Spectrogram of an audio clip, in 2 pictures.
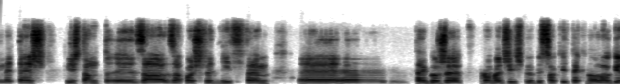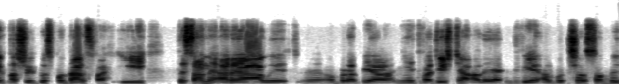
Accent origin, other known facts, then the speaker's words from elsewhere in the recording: Podlaskie Voivodeship, Poland; u nas na Podlasiu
